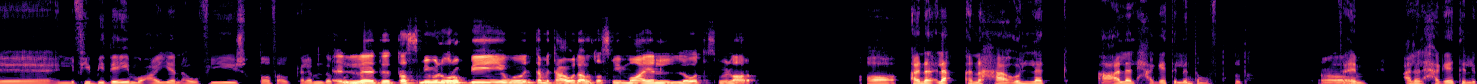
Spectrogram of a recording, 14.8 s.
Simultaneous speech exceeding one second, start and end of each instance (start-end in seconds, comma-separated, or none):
none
